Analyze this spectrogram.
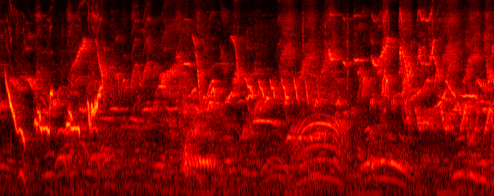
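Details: Song of a white-rumped shama opening with loud downward whistles, followed by a jumble of chatters and soft arched notes repeated low beneath.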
